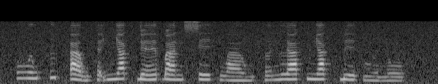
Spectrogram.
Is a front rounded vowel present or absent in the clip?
absent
